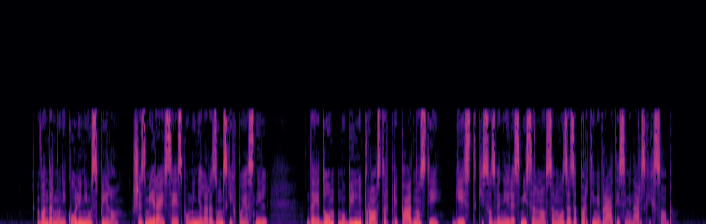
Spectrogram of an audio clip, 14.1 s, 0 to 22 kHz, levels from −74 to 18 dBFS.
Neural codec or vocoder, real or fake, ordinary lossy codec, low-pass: vocoder, 44.1 kHz, 128 mel bands every 256 samples, BigVGAN v2; fake; MP3, 48 kbps; 19.8 kHz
